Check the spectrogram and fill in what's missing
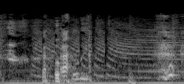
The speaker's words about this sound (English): The air horn just fits perfect there.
